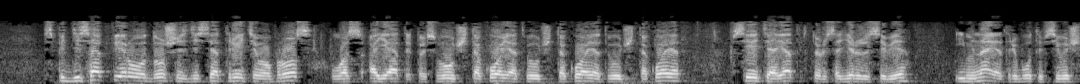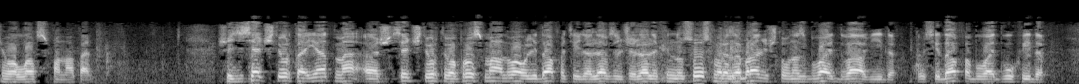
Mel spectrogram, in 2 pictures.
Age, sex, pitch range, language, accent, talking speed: 20-39, male, 130-155 Hz, Russian, native, 145 wpm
